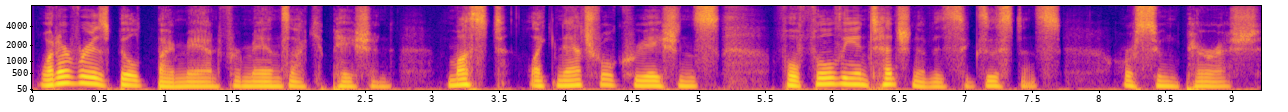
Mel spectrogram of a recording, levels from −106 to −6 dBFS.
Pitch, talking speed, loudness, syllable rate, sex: 130 Hz, 135 wpm, -19 LUFS, 4.7 syllables/s, male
